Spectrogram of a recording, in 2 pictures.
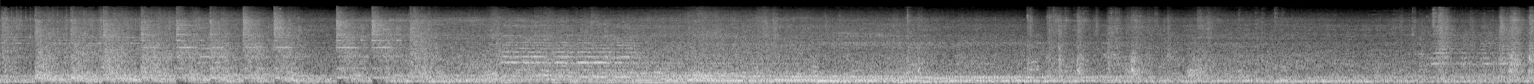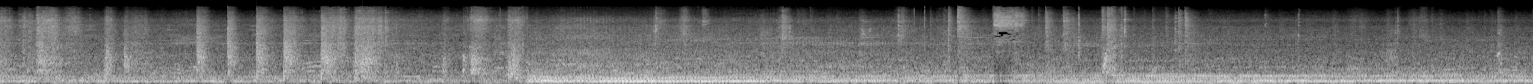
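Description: Clicks and clinks of thin stainless steel sheet being trimmed and handled with hand tools, over steady background traffic noise.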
